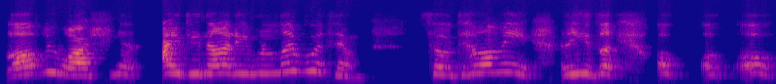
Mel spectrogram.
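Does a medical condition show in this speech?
Yes: cerebral palsy.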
